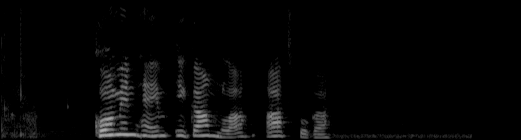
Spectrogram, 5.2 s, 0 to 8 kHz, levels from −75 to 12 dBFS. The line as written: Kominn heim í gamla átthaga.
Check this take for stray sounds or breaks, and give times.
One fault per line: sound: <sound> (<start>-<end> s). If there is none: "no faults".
no faults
